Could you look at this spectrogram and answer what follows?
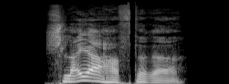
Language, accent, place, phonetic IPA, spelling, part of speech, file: German, Germany, Berlin, [ˈʃlaɪ̯ɐhaftəʁɐ], schleierhafterer, adjective, De-schleierhafterer.ogg
- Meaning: inflection of schleierhaft: 1. strong/mixed nominative masculine singular comparative degree 2. strong genitive/dative feminine singular comparative degree 3. strong genitive plural comparative degree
